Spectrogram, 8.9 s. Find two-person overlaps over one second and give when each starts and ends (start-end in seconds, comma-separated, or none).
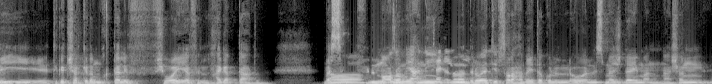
4.1-6.3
